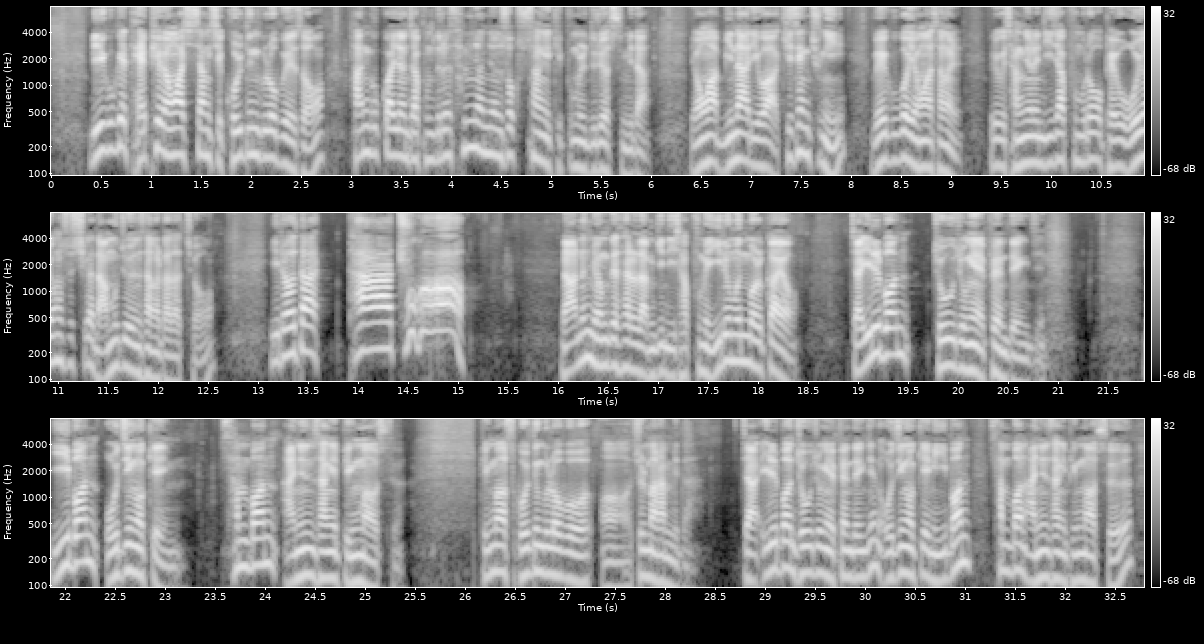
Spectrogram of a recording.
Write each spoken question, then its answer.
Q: 이러다 다 죽어! 라는 명대사를 남긴 이 작품의 이름은 뭘까요?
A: 지난해 골든글로브 나무조연상을 수상한 작품은 정답 2번 오징어 게임입니다.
